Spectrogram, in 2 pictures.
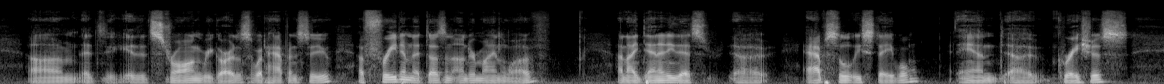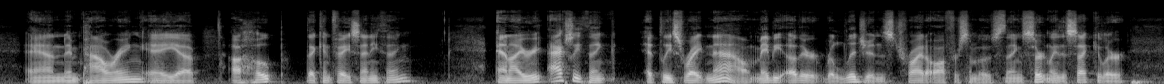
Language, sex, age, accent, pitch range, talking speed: English, male, 50-69, American, 80-95 Hz, 140 wpm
